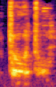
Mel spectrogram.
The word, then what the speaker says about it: mtoto: Only time there's an M in Swahili, you pronounce it alone. You give a pause. You give a pause in that one before you pronounce the next following consonants that are following.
